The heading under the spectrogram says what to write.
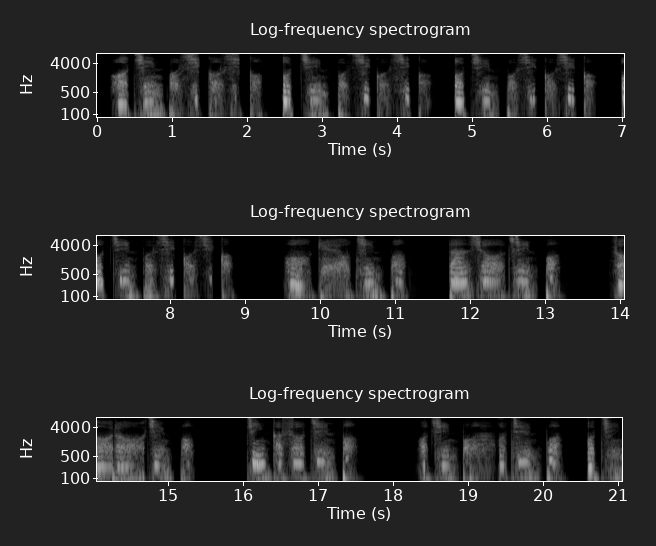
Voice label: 緊貼低語服侍; 自慰輔助用特典音聲

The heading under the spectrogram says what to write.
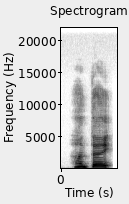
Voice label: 另一边, 女生 姐姐

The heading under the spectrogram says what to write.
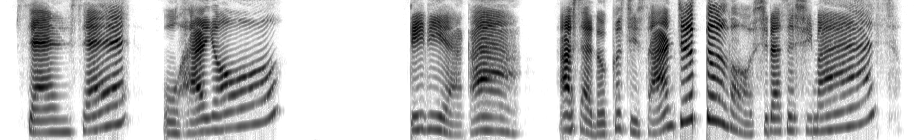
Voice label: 系統語音 早上6點30分報時; 莉莉亞

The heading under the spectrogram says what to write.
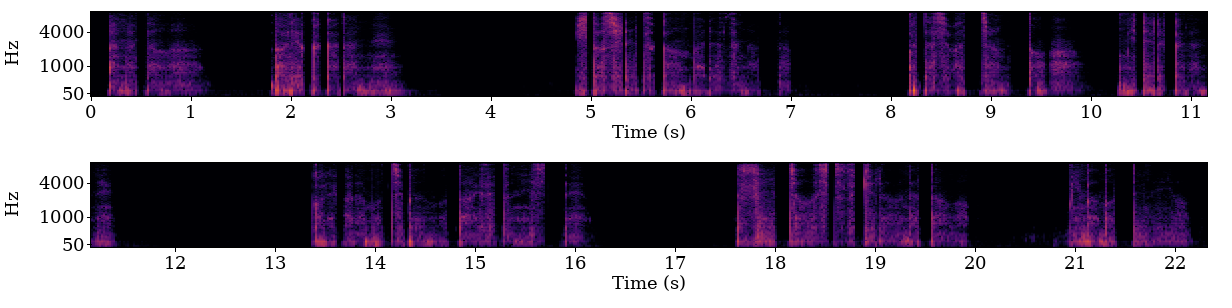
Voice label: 全肯定轻语音声

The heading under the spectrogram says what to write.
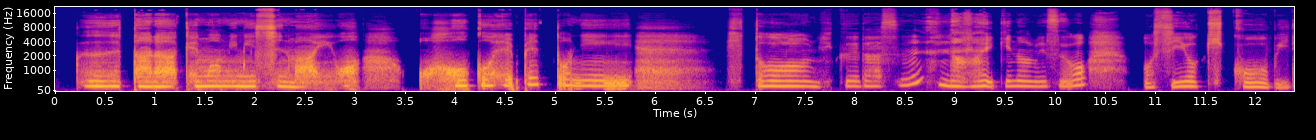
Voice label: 自由谈话

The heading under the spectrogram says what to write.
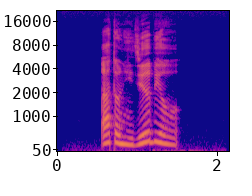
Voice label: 剩20秒, 女生; 计时30秒

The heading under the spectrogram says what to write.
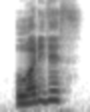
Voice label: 结束, 女生为你进行健身计数的语音, 姐姐

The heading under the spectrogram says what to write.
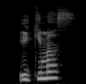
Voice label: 要上了, 女生

